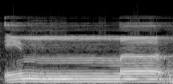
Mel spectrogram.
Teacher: On fait le ghunna pendant 2 mouvements qui est environ 1 seconde.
